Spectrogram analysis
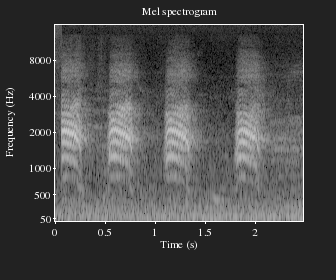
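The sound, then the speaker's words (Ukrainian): Four harsh, raspy crow caws ring out at a steady, evenly spaced rhythm, each loud and brief, over a low, constant rumble with no voices, as a flock of crows takes off from snowy ground. “Закривши сонце, зникали за лісом, викрикуючи своє невдоволення.”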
